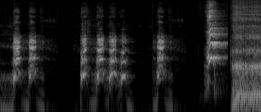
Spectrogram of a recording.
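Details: Dog barks taken from a compilation of various breeds, large and small: pairs and runs of deep barks with low rumbling undertones, then a high rising yelp and a burst of loud broadband noise.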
